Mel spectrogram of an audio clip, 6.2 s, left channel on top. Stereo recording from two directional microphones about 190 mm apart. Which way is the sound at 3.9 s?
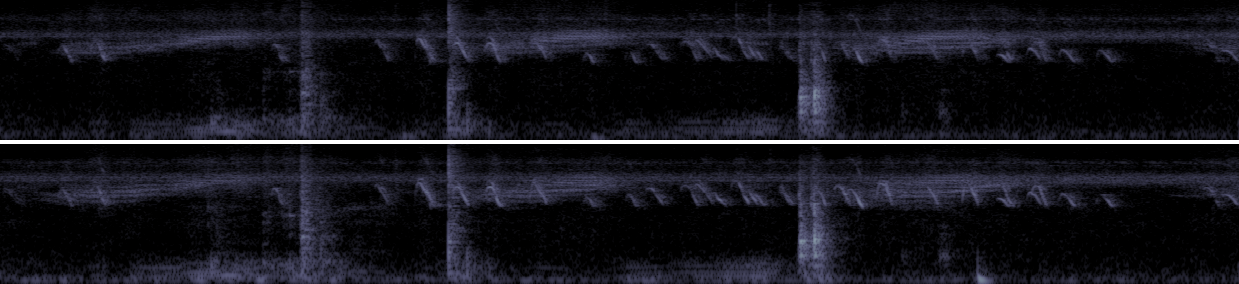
5° right (ahead or behind).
